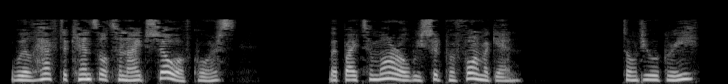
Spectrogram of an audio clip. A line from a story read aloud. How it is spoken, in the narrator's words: I hear a note of pleading in my voice, wanting her to take charge as she always has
